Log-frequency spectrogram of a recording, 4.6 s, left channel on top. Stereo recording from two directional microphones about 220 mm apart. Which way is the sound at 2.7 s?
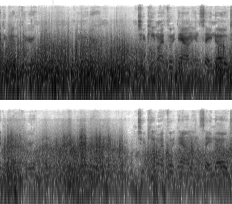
15° right (ahead or behind).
